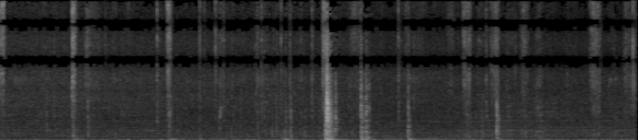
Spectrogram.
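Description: Kitchen knife being forced through the hard rind of an acorn squash to cut it in half, with scattered knocks and cracks as the squash and blade bump against a plastic cutting board; the loudest knocks come about halfway through.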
